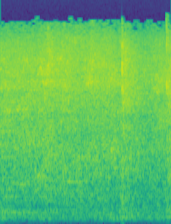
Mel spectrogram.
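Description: Radio-controlled off-road race cars running on a dirt track: a steady high hiss with no clear engine note, and one sharp click about one and a half seconds in.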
